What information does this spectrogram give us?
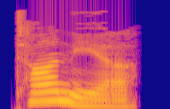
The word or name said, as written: tawnia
